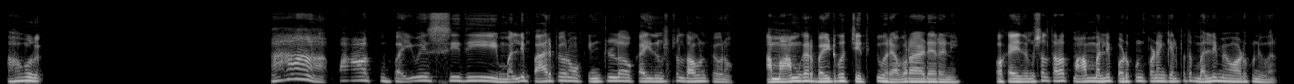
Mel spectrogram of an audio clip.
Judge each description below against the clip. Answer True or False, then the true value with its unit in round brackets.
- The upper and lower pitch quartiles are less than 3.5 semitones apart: False (3.8 semitones)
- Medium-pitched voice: True (145 Hz)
